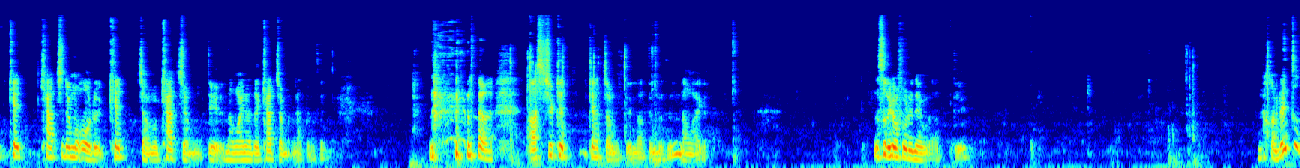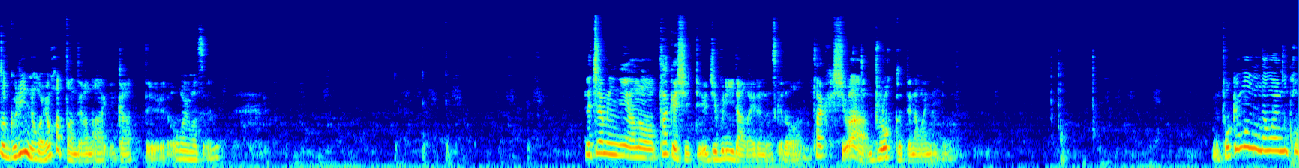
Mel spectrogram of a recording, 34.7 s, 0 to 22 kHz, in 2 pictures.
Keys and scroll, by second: 6.8 ctrl+z, 15.5 ctrl+z.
